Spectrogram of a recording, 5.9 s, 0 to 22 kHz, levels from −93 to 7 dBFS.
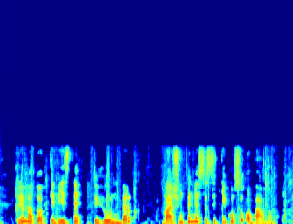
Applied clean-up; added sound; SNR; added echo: classical method Wiener filter.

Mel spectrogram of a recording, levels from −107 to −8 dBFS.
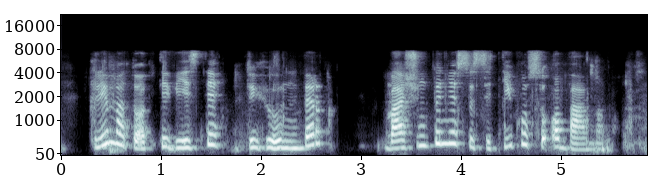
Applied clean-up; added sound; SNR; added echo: neural mask model Resemble Enhance denoiser.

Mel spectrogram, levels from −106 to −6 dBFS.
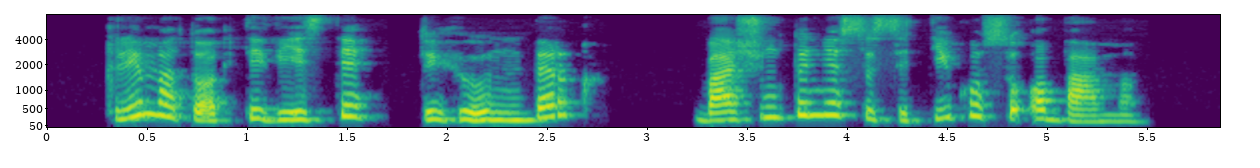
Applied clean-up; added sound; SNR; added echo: none; none; none; none.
